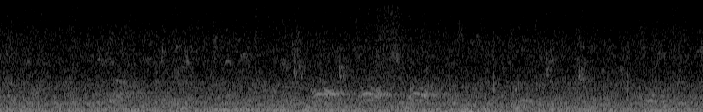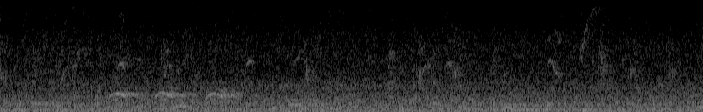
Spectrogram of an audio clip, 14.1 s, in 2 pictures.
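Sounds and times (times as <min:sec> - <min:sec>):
steady background hiss: 0:00.0 - 0:14.0
bird calls: 0:01.0 - 0:10.2.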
